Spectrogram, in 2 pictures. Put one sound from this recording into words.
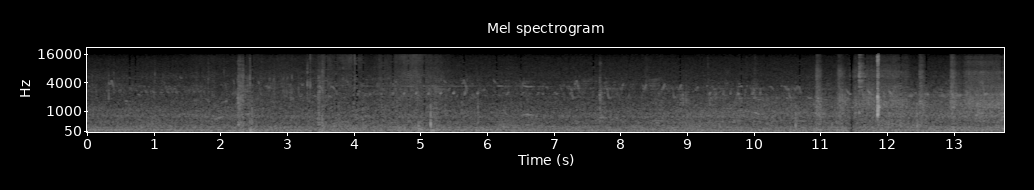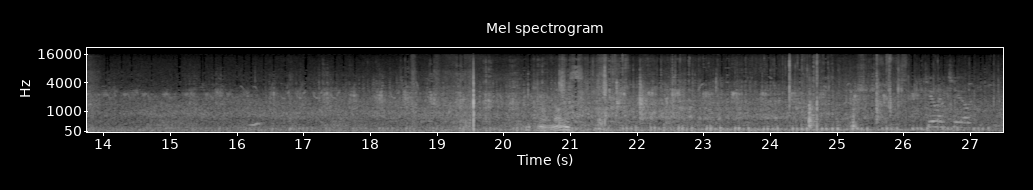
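A horse gallops on a dirt track, its hoofbeats drawing closer.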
